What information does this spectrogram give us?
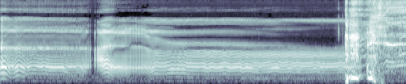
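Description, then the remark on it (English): A person makes their thinking noise, a long, wavering, whiny vocal drone imitating a dial-up modem, holding the pitched tone for over three seconds before it breaks off into a brief breathy burst. “That's my thinking noise. It's, like, my own personal modem.”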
